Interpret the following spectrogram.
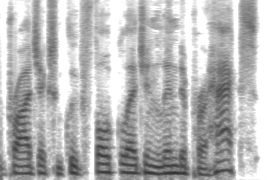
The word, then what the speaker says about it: Perhacs: Some of his current producer projects include folk legend Linda Perhacs. Did I pronounce that last name right? Perhacs. It's cool.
